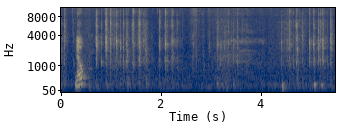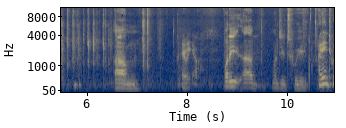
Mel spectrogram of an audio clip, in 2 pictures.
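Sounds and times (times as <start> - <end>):
typing on a computer keyboard: 0.0 - 2.4, 4.4 - 7.3
speech: 0.3 - 0.7, 6.6 - 7.1, 7.9 - 10.9.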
